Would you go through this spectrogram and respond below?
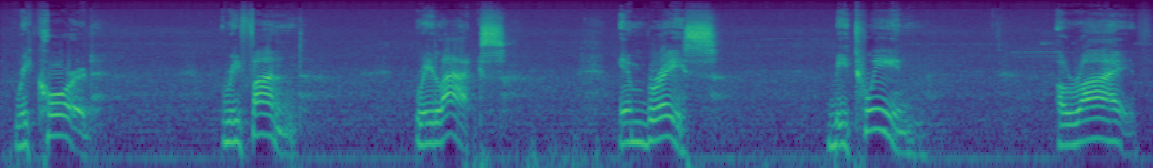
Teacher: shows action and so here are six simple two-syllable verbs and you will notice the emphasis or the stress is put on the last syllable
